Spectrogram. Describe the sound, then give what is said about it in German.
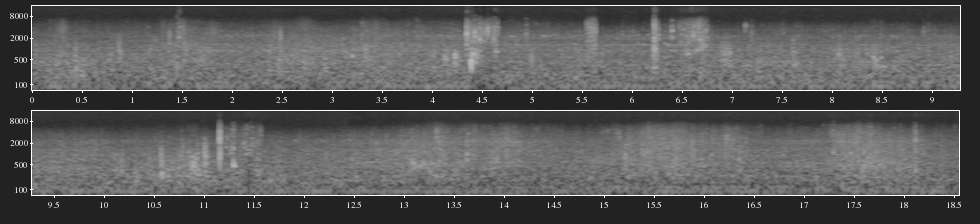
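Wooden oars knock and splash at irregular intervals as fishermen row their boat back toward the shore on a river, over a steady wash of water and light wind. No one speaks. “Vor dem nächsten Fang rudern die Fischer das Boot in Ufernähe zurück.”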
